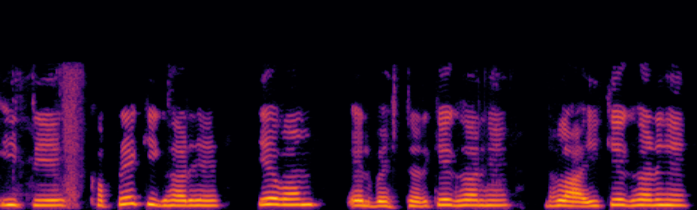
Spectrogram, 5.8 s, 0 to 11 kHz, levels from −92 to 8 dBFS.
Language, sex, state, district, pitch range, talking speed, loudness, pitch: Hindi, female, Bihar, Supaul, 255-290 Hz, 145 wpm, -15 LUFS, 265 Hz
